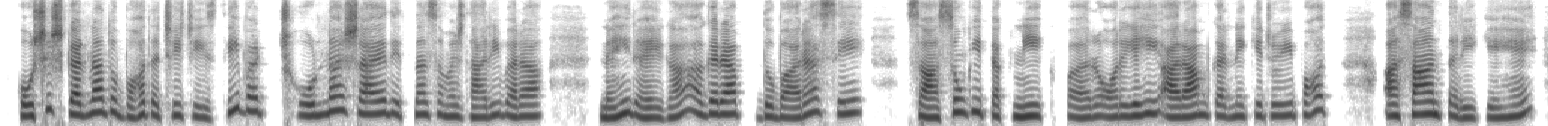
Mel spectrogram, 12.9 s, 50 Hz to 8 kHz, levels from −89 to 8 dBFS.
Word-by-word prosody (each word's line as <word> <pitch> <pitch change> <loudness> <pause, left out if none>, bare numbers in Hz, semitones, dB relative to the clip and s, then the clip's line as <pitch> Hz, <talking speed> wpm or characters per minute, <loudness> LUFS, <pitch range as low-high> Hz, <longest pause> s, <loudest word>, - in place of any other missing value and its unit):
कोशिश 220 +10 +4
करना 255 +3 +5
तो 285 0 -2
बहुत 225 +4 -2
अच्छी 225 +1 -3
चीज़ 195 -5 -7
थी 335 - +2
बट 300 -5 -1
छोड़ना 230 +8 0
शायद 255 0 +2
इतना 245 0 -3
समझदारी 210 -2 -3
भरा, 215 -1 0 0.5
नहीं 200 +9 +2
रहेगा। 185 -3 -1
अगर 250 0 +2
आप 250 0 +4
दोबारा 200 +6 0
से 265 0 -3 0.4
साँसों 200 +7 +2
की 295 - 0
तकनीक 210 -1 -1
पर 190 -1 -3
और 205 0 -2
यही 225 +5 +1
आराम 205 +4 +4
करने 210 -1 -3
के 220 +2 -6
जो 220 +1 -6
ये 225 +1 -2
बहुत 310 +8 -2 0.5
आसान 245 +3 +5
तरीके 185 -3 -4
हैं, 215 +9 -1
220 Hz, 160 wpm, -21 LUFS, 200-250 Hz, 0.5 s, करना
